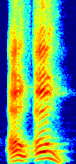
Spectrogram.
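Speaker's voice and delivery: loud, high burst of real excitement; real sudden yelp at the action; excited match reaction. Real, not acted. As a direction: cry out at a near goal. Reacting to a live shot.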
